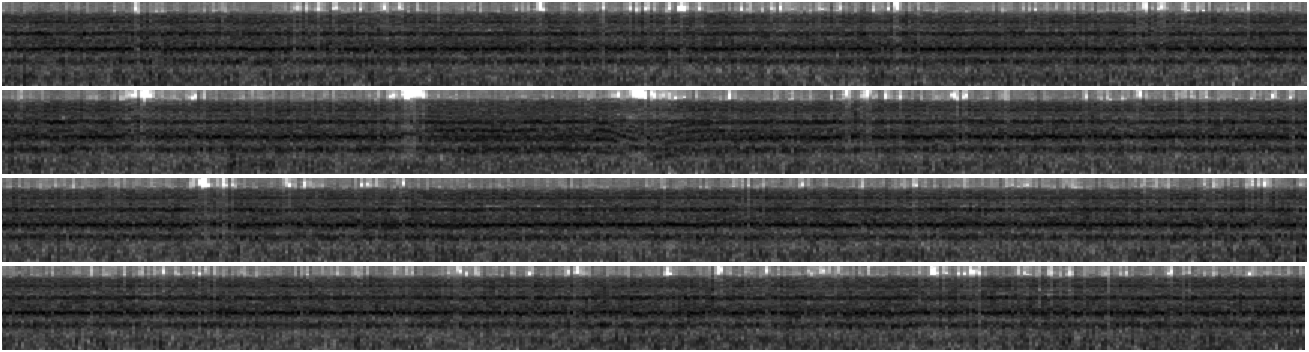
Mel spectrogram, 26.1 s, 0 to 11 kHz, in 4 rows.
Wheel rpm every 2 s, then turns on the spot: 230, 230, 230, 230, 210, 210, 230, 230, 230, 230, 230, 230, 230.
none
